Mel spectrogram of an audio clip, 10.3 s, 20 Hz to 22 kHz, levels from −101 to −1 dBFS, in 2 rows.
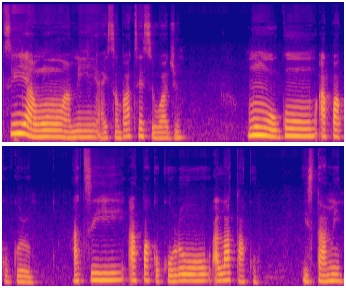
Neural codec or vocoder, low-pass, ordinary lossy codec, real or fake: none; 19.8 kHz; Opus, 24 kbps; real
